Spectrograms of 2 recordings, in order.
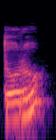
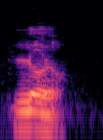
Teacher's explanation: Toro y loro son palabras diferentes porque percibimos la oclusiva alveolar sorda de manera diferencial de la lateral sonora.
